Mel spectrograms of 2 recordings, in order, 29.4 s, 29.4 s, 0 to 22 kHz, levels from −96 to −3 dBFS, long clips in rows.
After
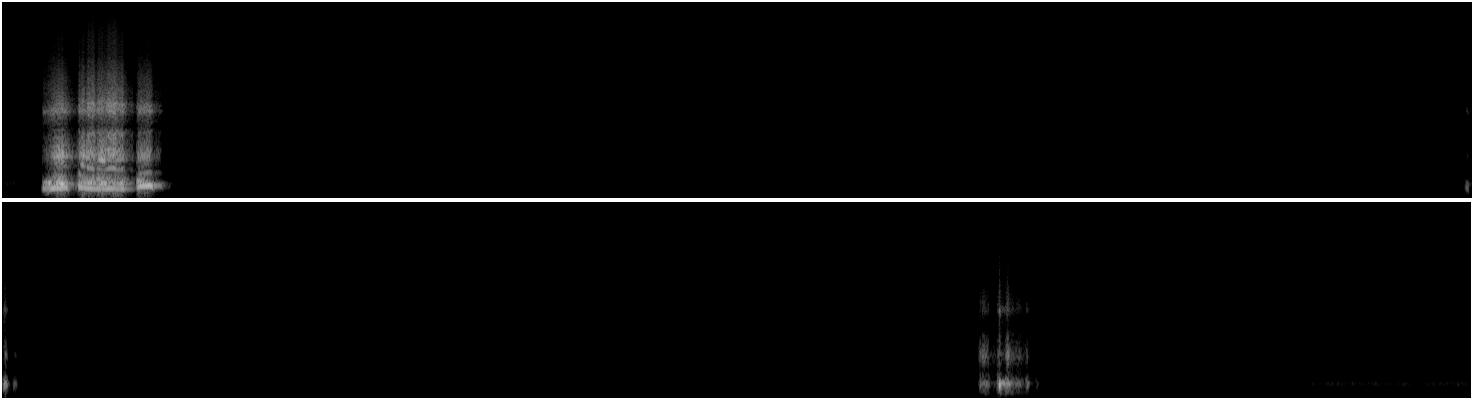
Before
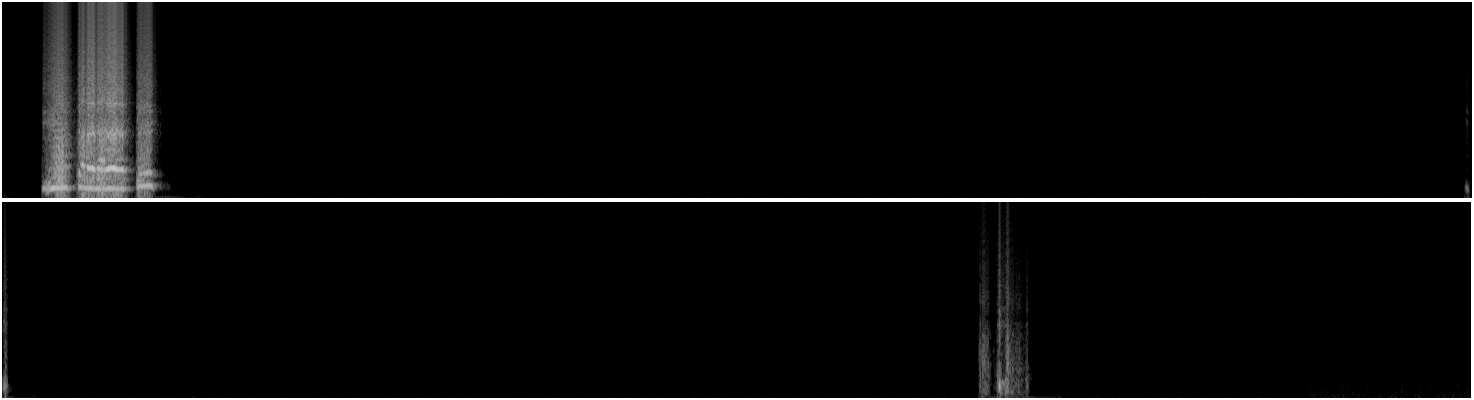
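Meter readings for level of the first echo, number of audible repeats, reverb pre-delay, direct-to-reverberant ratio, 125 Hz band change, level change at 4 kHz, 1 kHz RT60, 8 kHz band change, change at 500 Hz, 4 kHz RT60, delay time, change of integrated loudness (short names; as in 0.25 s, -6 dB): -21.5 dB, 1, none, none, -7.5 dB, -14.0 dB, none, under -25 dB, -17.0 dB, none, 96 ms, -8.5 dB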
